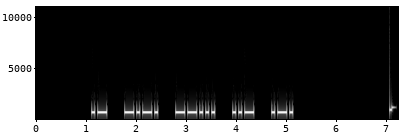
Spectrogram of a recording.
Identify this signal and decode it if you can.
Morse code, heard as a keyed tone, about 20 wpm, spaced as for 15 wpm, 700 Hz. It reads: AC7UR
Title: 173 Lesson 28g - Number 9 - Call Signs 20wpm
